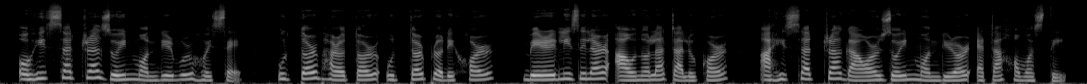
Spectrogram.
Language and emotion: Assamese, neutral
